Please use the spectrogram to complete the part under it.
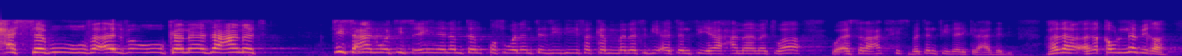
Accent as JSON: {"language": "Arabic", "country": "Morocco", "said": "كنت في الصحراء الشرقية عندنا في المغرب التي في حدود الجزائر"}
